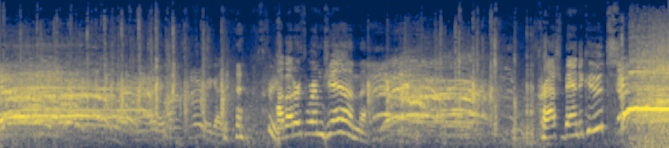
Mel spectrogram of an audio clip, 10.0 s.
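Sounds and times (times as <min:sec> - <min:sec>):
crowd whooping and cheering: 0:00.0 - 0:02.6, 0:05.6 - 0:07.4, 0:09.2 - 0:10.0
speech: 0:03.6 - 0:06.4, 0:08.1 - 0:10.0.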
